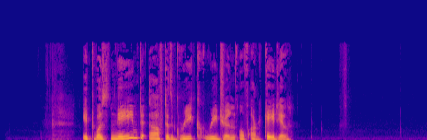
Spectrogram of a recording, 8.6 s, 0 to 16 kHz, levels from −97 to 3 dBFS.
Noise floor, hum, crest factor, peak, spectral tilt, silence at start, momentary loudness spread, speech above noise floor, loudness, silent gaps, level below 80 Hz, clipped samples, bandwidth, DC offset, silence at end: -82 dBFS; none; 22 dB; -6 dBFS; -6 dB/octave; 1.65 s; 9 LU; 57 dB; -25 LUFS; none; -76 dBFS; under 0.1%; 11.5 kHz; under 0.1%; 2.75 s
